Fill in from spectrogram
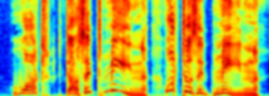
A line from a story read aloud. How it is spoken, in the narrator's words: he cried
